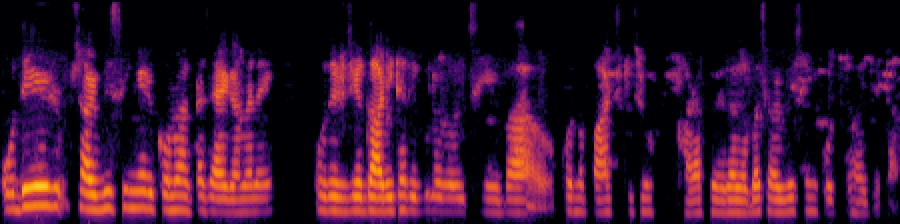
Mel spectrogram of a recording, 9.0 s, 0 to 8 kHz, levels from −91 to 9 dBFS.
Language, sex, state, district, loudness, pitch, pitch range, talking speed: Bengali, female, West Bengal, Kolkata, -20 LUFS, 180 Hz, 170-195 Hz, 160 wpm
